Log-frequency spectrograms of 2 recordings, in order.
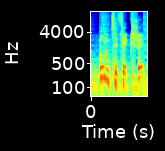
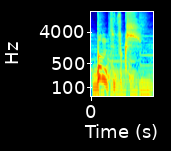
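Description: First: Vowels are inserted between the consonant clusters. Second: The consonants run together with no added vowels. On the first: The speaker calls it wrong. "dziewczyny mówią to bumcyfykszy" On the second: The speaker calls it right. "chłopaki umieją powiedzieć bumcwksz"

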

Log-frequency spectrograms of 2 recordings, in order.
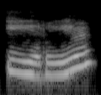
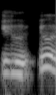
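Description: First: The two syllables run together without a break. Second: The two syllables are said separately. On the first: The speaker calls it right. "langsung disambung" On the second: The speaker calls it wrong. "Bacanya bukan il il ya"

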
